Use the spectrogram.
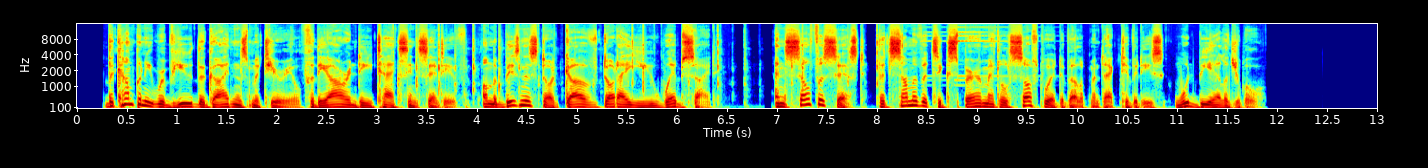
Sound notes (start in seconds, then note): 3.4 clicking keyboard sounds; 7.7 ringing sound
